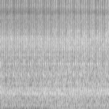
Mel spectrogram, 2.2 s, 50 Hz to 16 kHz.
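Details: Renault Megane with K4M petrol engine knocking at idle, running like a diesel: a hard, regular knock keeping time with the revs; source not yet pinned down.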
